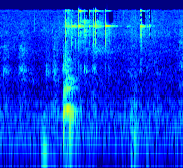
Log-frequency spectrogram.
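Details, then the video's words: Red toy poodle named Donut, a three-year-old female, during a usual play game: one brief high tonal whine, thin and slightly rising, surrounded by soft rustles and a few quiet taps in a room. "Donut and Her Whine"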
